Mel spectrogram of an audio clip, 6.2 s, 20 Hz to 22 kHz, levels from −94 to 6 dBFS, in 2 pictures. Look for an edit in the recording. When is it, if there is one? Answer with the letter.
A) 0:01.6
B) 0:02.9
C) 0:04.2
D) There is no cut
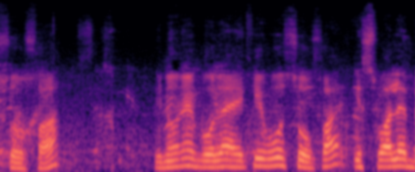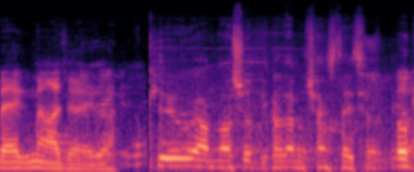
C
